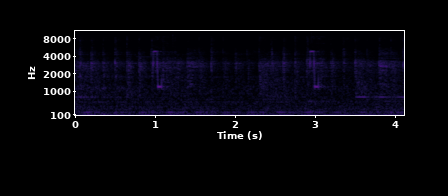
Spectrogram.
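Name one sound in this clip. A handheld thermometer gives short beeps.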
